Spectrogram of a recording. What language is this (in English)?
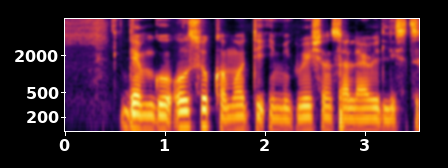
Nigerian Pidgin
